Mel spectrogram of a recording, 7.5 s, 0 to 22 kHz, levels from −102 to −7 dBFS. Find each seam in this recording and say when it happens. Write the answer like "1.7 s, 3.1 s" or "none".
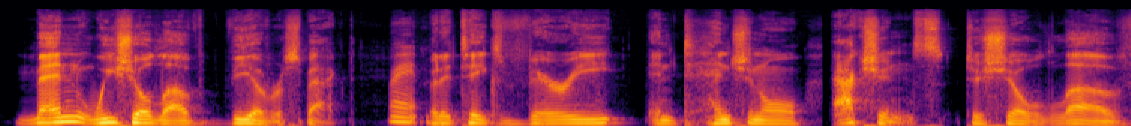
4.3 s, 5.4 s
